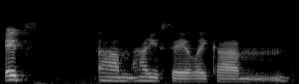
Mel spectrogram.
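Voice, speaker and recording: A woman's voice: deep voice, measured pace, highs cut off. A woman from Brazil, a real estate agent and guest, chatting with many fillers and restarts over a remote call. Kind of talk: casual remote interview. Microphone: headphones on a remote call.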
